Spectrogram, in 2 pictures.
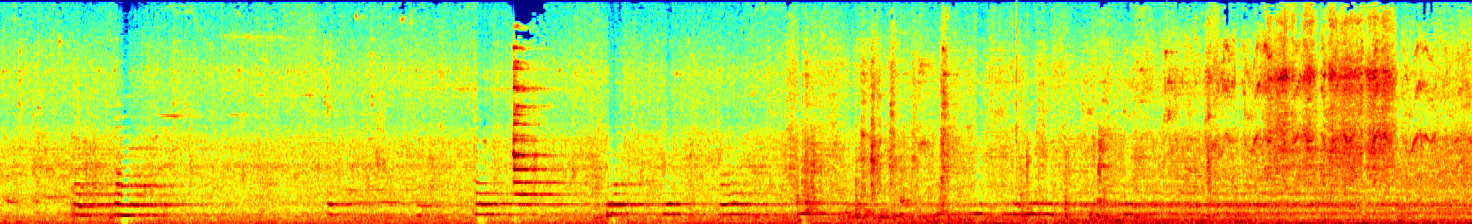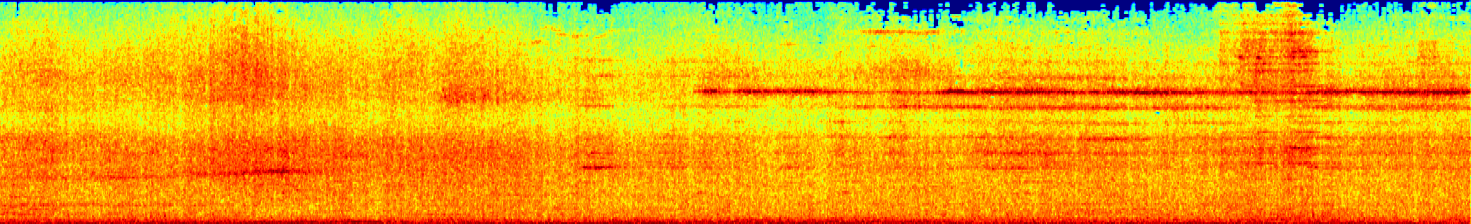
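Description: Electric street trams on a city track. Steel wheels squeal in short repeated high tones on a curve during the first several seconds, then a steady rumble of trams running along the street track.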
